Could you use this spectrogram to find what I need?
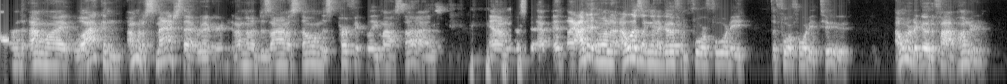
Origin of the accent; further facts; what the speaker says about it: Mobile, Alabama, United States; I'm from Mobile, Alabama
